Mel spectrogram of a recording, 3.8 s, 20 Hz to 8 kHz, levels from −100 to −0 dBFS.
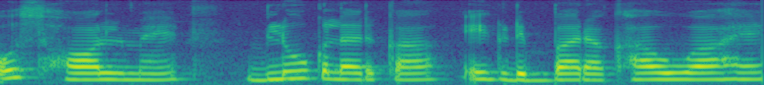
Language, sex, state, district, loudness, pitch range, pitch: Hindi, female, Uttar Pradesh, Budaun, -16 LUFS, 220-235 Hz, 230 Hz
